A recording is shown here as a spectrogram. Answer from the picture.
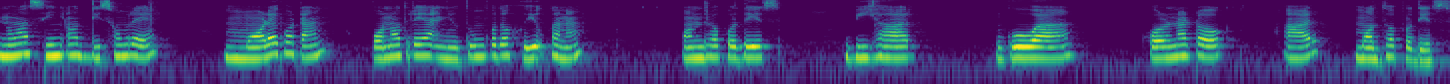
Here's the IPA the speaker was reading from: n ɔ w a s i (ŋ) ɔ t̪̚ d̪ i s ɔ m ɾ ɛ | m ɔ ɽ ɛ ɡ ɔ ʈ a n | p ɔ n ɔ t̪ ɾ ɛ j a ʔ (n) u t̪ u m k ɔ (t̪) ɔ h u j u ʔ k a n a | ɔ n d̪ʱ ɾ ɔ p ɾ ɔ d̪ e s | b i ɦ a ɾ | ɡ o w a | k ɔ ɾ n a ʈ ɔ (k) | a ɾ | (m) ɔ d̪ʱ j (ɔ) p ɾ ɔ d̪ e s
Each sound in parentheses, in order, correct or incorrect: incorrect, incorrect, incorrect, correct, correct, correct

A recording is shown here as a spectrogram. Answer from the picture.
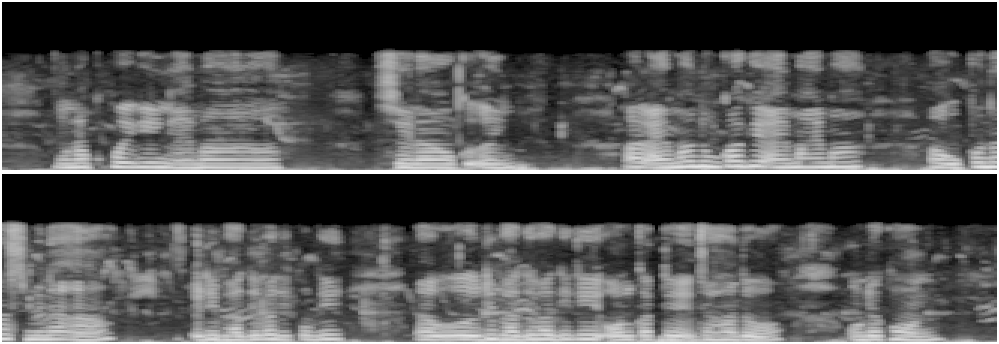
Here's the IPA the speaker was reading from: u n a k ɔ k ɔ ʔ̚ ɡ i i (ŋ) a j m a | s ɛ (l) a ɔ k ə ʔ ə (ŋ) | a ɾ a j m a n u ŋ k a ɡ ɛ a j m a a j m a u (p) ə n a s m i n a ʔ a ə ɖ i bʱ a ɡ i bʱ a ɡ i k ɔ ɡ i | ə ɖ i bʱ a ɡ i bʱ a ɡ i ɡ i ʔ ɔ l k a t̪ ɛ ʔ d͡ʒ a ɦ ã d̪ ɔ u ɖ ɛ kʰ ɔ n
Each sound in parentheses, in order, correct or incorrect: incorrect, incorrect, incorrect, correct

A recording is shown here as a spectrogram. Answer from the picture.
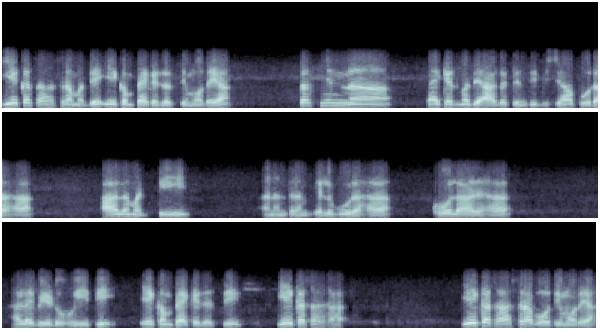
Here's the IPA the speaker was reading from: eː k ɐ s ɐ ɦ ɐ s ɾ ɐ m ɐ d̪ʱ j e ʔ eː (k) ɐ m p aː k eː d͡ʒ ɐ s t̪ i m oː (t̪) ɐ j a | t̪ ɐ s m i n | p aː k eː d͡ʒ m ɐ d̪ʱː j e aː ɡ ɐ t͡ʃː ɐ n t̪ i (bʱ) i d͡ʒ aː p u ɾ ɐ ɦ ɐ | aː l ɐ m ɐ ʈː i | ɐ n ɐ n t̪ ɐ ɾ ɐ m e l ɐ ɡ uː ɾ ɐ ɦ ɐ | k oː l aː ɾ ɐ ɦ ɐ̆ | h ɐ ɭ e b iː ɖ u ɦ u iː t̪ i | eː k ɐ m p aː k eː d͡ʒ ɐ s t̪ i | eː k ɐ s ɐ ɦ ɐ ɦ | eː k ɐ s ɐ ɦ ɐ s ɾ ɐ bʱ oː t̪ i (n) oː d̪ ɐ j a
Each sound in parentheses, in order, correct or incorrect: correct, incorrect, correct, incorrect

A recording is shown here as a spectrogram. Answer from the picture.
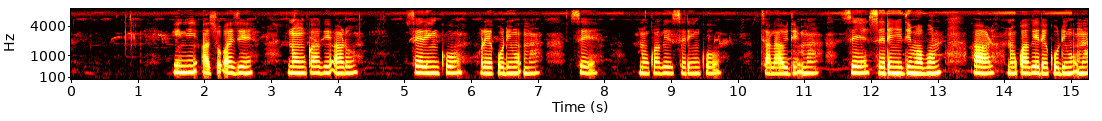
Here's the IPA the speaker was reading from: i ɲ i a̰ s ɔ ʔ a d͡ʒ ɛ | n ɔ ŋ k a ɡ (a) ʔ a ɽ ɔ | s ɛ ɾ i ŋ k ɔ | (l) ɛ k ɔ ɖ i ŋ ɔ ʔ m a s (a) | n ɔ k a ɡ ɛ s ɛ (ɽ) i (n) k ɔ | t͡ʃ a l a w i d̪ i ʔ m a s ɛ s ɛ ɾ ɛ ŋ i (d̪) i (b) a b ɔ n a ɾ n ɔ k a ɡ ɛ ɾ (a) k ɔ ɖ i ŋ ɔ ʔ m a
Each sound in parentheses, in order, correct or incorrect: incorrect, incorrect, incorrect, incorrect, incorrect, correct, incorrect, incorrect

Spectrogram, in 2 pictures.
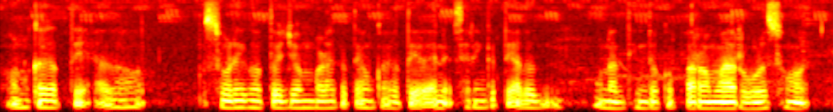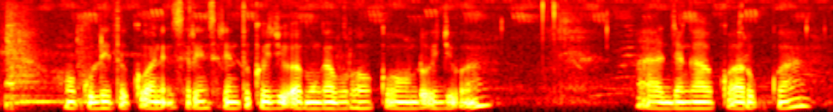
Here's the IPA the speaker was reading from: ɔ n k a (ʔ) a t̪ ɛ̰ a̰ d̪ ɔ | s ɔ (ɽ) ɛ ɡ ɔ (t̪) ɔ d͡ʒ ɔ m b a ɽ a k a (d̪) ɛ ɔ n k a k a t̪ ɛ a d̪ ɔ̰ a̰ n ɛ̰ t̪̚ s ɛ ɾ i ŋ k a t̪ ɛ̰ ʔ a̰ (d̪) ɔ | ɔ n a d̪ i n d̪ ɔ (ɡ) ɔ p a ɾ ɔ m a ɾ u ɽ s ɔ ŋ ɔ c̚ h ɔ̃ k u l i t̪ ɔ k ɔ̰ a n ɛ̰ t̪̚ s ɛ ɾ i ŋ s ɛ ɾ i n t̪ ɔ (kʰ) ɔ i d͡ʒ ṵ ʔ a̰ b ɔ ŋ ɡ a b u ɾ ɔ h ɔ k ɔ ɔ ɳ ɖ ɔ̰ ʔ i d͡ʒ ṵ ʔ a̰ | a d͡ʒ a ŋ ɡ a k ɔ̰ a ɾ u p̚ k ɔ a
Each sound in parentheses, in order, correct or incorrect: incorrect, correct, correct, incorrect, correct, incorrect, incorrect

